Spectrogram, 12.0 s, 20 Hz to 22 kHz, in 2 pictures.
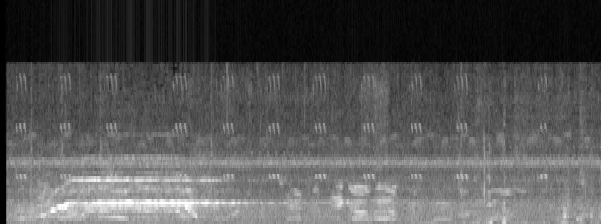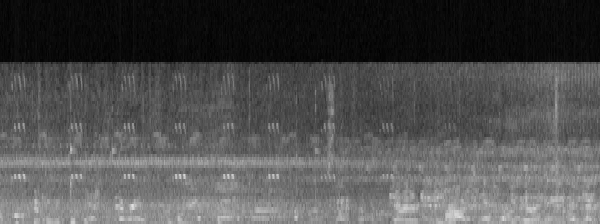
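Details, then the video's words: Bull elk bugling during the September rut near the Oconaluftee Visitor Center in Cherokee, North Carolina, weekend of 16 September 2022, filmed with a Canon R3: a high, flat whistle with harmonics lasting over a second, then people talking nearby. "The 2022 Elk Rut in Cherokee, NC"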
